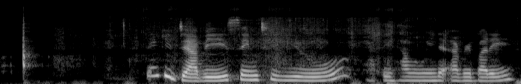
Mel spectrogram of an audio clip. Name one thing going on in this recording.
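Plastic wrapping crinkles in a woman's hands.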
